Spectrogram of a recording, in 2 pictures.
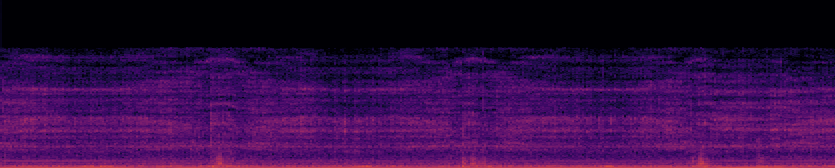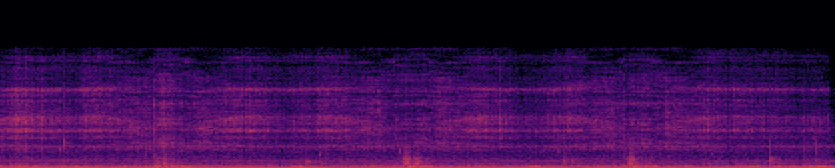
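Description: Tormek wet grinder running with a steady motor hum while a skew chisel in a jig is ground on its turning grindstone. The steel scrapes on the stone in a sweep that repeats about every two and a half seconds as the tool is pivoted from its short point to its long point.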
